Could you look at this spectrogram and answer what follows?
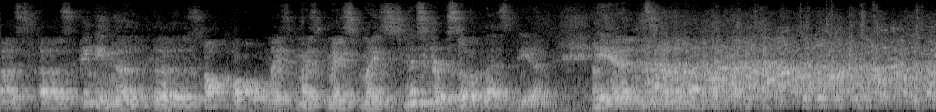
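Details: Adult man speaking on stage, audience laughter; ordinary speech.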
